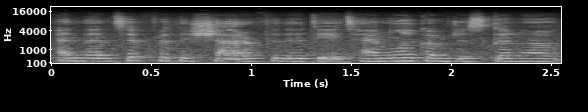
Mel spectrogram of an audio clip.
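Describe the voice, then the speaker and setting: A woman speaks quietly at a medium pitch in a monotone, flat intonation. Audible room echo and noticeable background noise come through. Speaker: beauty vlogger. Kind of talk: makeup tutorial. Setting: bedroom. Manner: quiet, hushed.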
